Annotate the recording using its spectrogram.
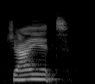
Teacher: the I and the suffix a an T usually schwas and instead of having a clear ant sound sounds more like int or UNT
